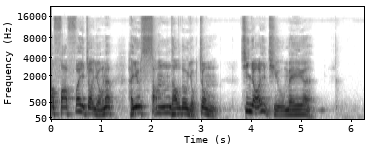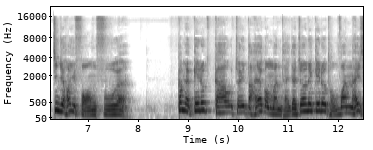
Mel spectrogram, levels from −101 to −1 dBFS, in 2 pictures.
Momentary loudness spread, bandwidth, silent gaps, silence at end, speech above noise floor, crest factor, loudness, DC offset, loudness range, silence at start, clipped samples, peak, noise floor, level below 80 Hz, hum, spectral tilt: 7 LU; 16 kHz; none; 0 s; 45 dB; 14 dB; -22 LUFS; under 0.1%; 3 LU; 0 s; under 0.1%; -8 dBFS; -65 dBFS; -62 dBFS; none; -7.5 dB/octave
